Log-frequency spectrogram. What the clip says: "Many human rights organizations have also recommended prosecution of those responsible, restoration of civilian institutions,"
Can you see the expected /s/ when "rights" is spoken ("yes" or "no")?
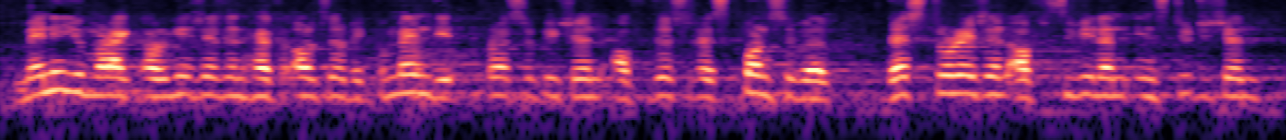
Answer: no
